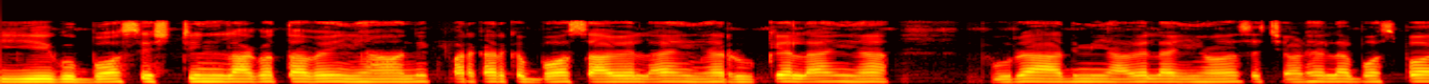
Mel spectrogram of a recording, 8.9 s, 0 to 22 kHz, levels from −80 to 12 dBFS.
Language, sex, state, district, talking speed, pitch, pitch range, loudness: Bhojpuri, male, Bihar, Muzaffarpur, 150 wpm, 140 Hz, 135-145 Hz, -17 LUFS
